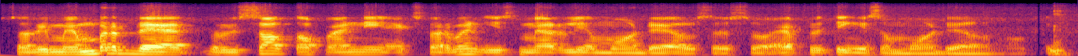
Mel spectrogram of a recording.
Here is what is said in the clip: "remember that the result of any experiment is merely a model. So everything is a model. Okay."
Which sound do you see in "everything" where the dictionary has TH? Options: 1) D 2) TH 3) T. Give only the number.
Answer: 3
